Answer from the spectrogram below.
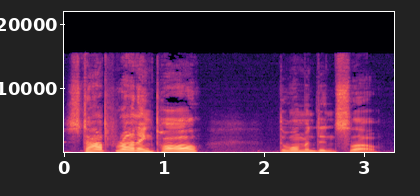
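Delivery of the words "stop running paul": high, loud shout; shouted command. Acted. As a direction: call out while chasing. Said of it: "she yelled".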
